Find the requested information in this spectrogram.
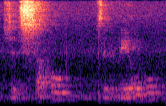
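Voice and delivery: soft, calm breathwork guidance; guided breathing. Acted. Leads a breathing exercise.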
